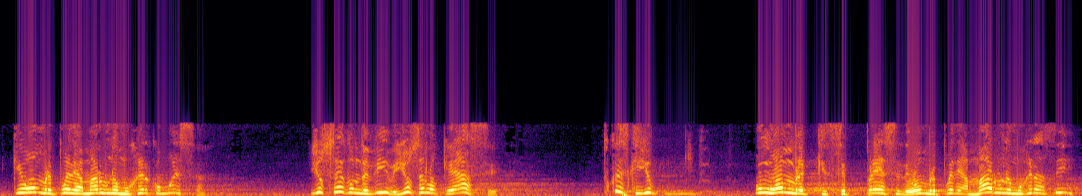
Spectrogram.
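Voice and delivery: acted indignant outburst, high and forceful; wounded outcry. Husband denying he could love such a woman, wounded outcry. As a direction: cry out like a wounded beast, pitch way up. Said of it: "gritó como una fiera herida".

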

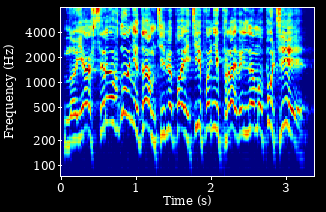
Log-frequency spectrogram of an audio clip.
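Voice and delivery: high, impassioned cry; exclaiming. Acted. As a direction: vow it fervently at a high pitch. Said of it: "воскликнул Матаясу".

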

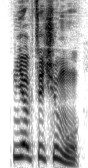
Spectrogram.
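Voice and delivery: high, incredulous exclamation; astonished outburst falling from a high start; exclaimed. A narrator's reading. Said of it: "вигукнув Крісті".

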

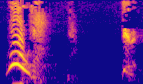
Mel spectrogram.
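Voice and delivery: high, loud celebratory whoop; happy whoop. Pretend. Believer doing a happy dance, whooping with delight. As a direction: cheer like you just won.

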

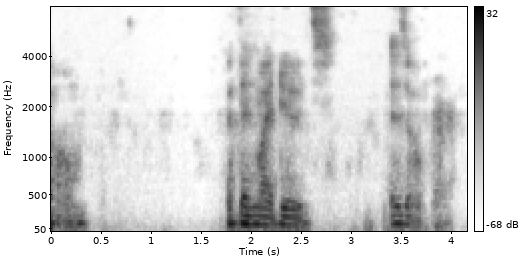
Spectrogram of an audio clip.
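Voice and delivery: low, grave movie-trailer narration; understated dramatic announcer; mock film ending. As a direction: close it out like a solemn film.

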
